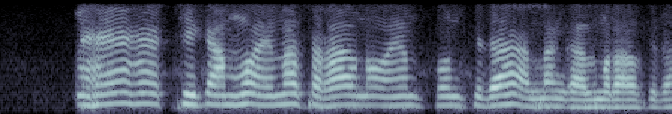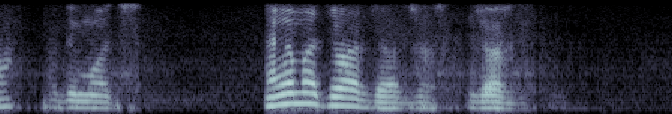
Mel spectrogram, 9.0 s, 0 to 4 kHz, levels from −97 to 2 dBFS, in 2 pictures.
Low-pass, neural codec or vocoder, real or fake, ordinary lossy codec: 3.6 kHz; none; real; none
